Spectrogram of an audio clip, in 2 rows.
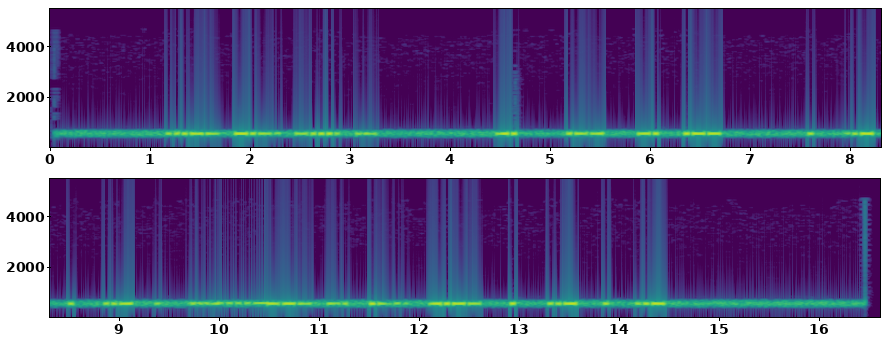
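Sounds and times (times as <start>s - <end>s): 
morse code CW signal on 30 m amateur band: 1.2s - 3.3s, 4.5s - 6.8s, 7.6s - 14.6s.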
